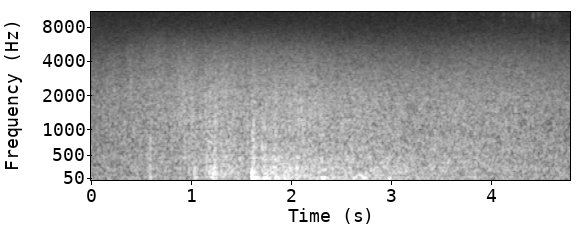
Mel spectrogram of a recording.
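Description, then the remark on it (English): A deep, thunderous roar of ice sheets loosening in the late morning and crashing down from a cliff onto a snow cone in Yosemite Valley. It swells into a heavy rumble heard throughout the valley, then rolls on as a steady wash of noise. No voices. “It's pretty amazing how loud those ice sheets can be when they come crashing down.”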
